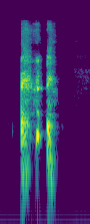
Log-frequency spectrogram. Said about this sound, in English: Wait, I need a cough.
